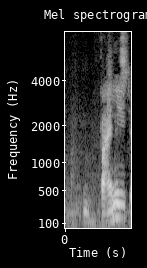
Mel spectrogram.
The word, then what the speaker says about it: Phines: It sounds like if you pronounce it like good looking, basically. Like finest. Finest. Like finest. Finest. Finest. So like the finest. Yes. Yes. Without the T at the end.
